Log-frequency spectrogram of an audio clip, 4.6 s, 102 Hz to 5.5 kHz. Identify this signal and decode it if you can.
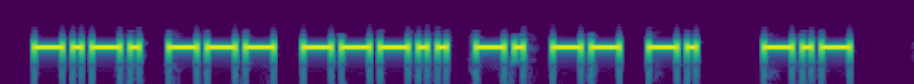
Morse code, heard as a keyed tone, about 25 wpm, 590 Hz. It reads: CO8NMN K
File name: QSO304 25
